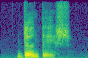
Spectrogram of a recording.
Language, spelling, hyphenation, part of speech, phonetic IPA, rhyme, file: Hungarian, döntés, dön‧tés, noun, [ˈdønteːʃ], -eːʃ, Hu-döntés.ogg
- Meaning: decision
